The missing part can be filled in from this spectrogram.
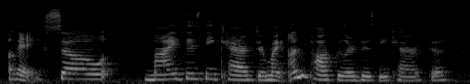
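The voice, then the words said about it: New York accent slips out. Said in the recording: “my New York accent just came out there.”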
